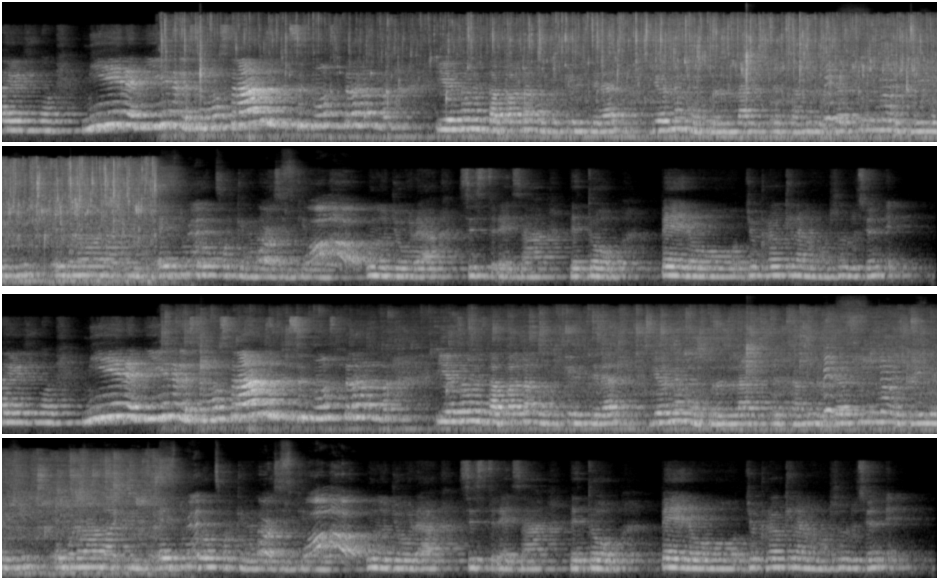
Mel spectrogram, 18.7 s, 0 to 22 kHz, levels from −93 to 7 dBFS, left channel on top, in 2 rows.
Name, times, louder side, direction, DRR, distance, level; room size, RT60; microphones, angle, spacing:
voice 1, 0.0-15.7 15.9-18.2, equal, ahead, -6 dB, 1.3 m, -25 dB
sound 1, 1.5-10.9, left 8 dB, 60° left, 0.4 m, -31 dB
Female speech woman speaking / Yell, 8.2-9.5 10.0-11.5 11.9-13.0, right 2 dB, 90° right, 0.9 m, -31 dB
7.6 x 6.2 x 2.3 m, 1.3 s
head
